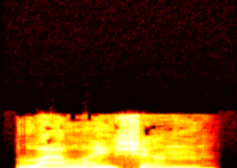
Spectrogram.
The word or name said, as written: lallation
